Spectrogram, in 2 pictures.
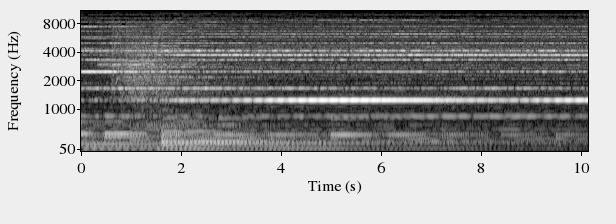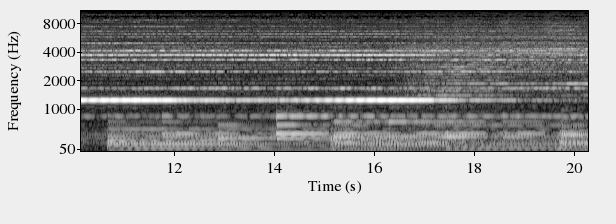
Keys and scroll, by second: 1.3 ctrl+r, 2.6 ctrl+r, 5.2 ctrl+r, 7.5 ctrl+r, 11.5 ctrl+e, 12.5 Tab, 13.8 ctrl+e, 14.3 Tab, 15.2 ctrl+r, 18.4 ctrl+b, 20.1 ctrl+z.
